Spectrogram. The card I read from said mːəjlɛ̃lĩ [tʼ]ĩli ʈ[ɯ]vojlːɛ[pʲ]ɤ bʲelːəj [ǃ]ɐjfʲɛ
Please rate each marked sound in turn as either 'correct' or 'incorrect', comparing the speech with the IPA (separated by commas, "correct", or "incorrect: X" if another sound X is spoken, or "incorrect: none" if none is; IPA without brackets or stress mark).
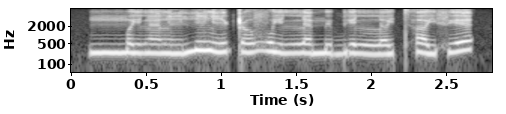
incorrect: n̪, incorrect: ɤ, incorrect: mʲ, incorrect: t̪ʰ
